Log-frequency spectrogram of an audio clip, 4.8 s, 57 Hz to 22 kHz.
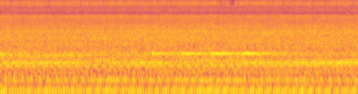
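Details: LS-family V8 (4.8–6.2 L) after oil pump replacement, started with no belts or water pump: steady, even idle with smooth low rumble, no knocks, ticks or rattles; healthy, about 37 psi oil pressure.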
